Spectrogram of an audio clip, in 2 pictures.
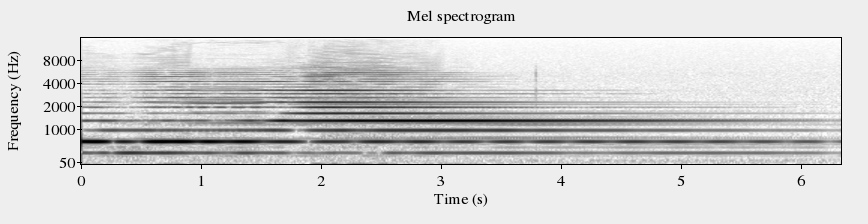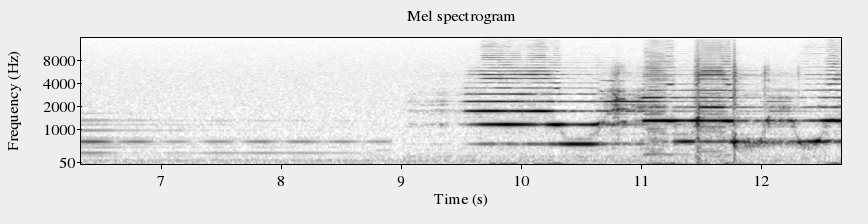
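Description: Electric guitar played with a cello bow: a long bowed note with a rich stack of overtones rings on and slowly fades almost to nothing. About nine and a half seconds in, a new loud bowed note starts.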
